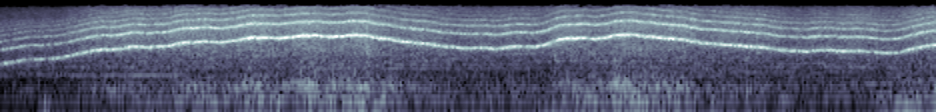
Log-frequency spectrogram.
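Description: A wind machine, a wooden drum like that of an old washing machine with a cloth stretched over it, is turned so the drum rubs the cloth. It howls steadily, its whooshing pitch rising and falling in slow swells like gusting wind, with airy overtones and a broad rushing texture; no one speaks.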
